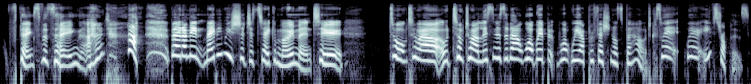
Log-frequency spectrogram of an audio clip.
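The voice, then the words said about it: Unwell, rough under-the-weather voice. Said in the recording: “I've been better. I think I've got a summer cold ... apologies if I sound like a bit rubbish today. Just not 100%”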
